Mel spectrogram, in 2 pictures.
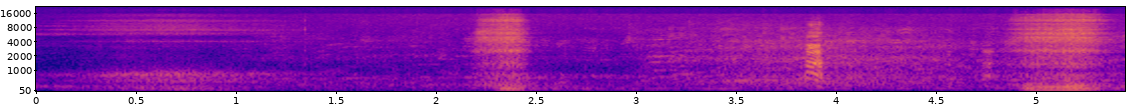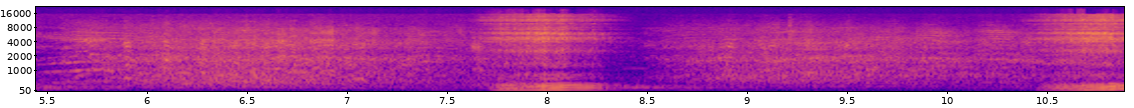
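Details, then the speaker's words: Snoring that starts very soft and relaxing, then suddenly turns into loud snores without warning. "Empiezan a roncar tan suave que hasta te relajas de lo suave que roncan al principio, así de... O sea, te sientes en la playa con esos ronquidos. Te relajas y cuando más relajada estás, viene el primer fregadazo y no te avisan a qué horas, nomás de buenas a primeras."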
